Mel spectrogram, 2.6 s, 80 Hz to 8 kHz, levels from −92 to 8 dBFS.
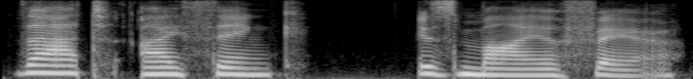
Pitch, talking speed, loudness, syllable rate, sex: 200 Hz, 140 wpm, -17 LUFS, 3.5 syllables/s, female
